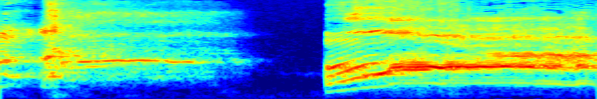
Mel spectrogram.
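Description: A woman's short squeal, then, a little over a second in, a long, loud scream of laughter that rises and falls in pitch: a shriek of grossed-out amusement.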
